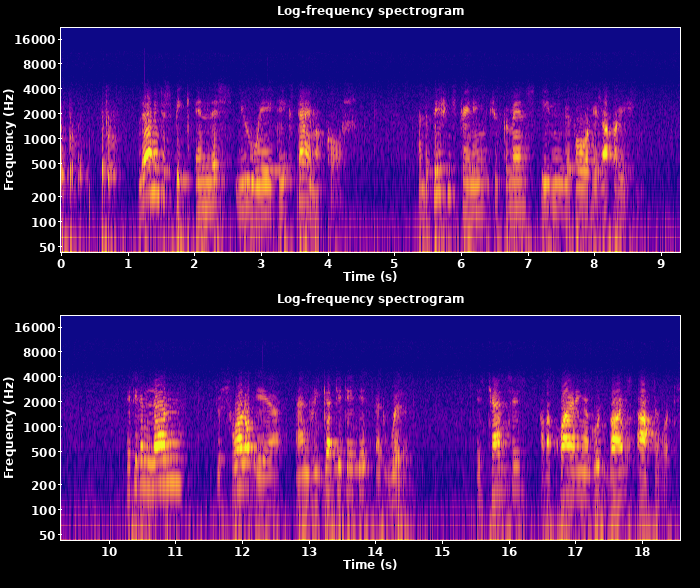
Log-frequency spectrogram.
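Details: Adult male narrator; typical speech.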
